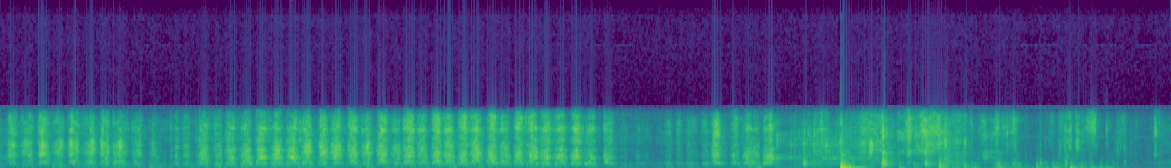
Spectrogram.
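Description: Folded paper on a Christmas-themed shaker mini album being burnished with a rubbing tool: continuous close rasping strokes, then a sharp tap and a few scratchy rubs, with no speech.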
